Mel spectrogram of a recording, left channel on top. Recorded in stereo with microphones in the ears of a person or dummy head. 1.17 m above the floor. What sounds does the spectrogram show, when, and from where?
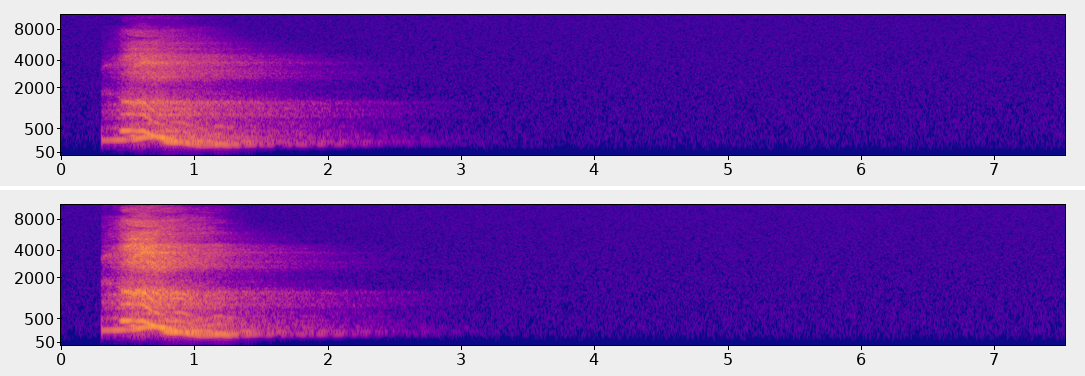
0.3 s a gasp: 35° right (ahead or behind), 0.6 m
